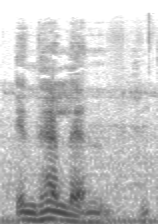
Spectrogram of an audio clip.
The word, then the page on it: inhelen: Aneityum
